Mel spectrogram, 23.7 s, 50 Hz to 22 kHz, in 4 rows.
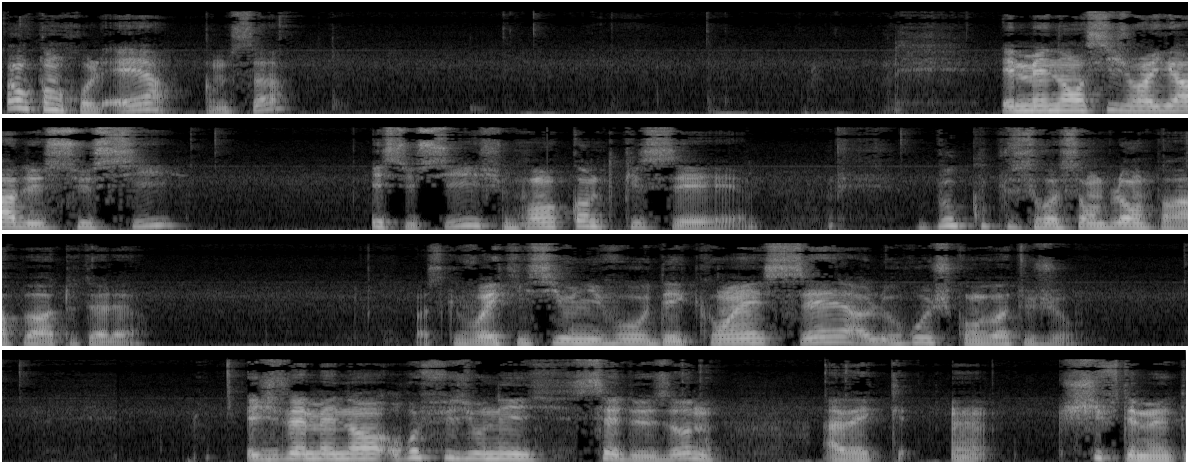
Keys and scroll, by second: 2.7 Tab, 3.6 KP_1, 4.1 a, 19.0 Tab.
